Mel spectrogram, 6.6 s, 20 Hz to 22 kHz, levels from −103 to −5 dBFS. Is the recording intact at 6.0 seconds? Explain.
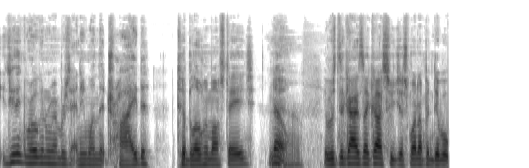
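No. A cut-off end: the final buffers were never written, so after "went up and did" the speech stops abruptly at 5.6 s and stays in digital silence through 6.6 s, with no decay.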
